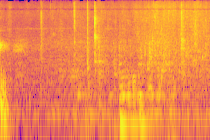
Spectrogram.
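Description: Plastic clicks and knocks from the handle of a pond filter's multiport valve being worked toward the backwash setting, with water moving through the filter plumbing. A low hum comes in for about a second in the second half.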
